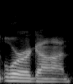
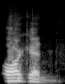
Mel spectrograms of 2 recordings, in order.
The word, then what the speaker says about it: Oregon: are we saying Oregon wrong? Because Bob and I are saying Oregon. No, it's organ, right? Not yours, you are saying it wrong.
